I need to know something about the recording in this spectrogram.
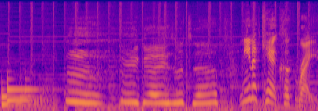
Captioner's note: yawns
